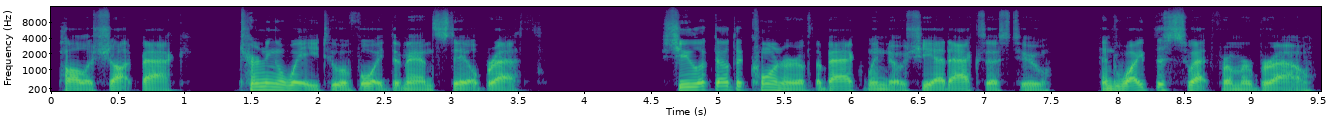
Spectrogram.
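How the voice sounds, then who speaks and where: A man's voice: low voice, moderate pace, no echo, studio quality. A man narrating a scripted short story as its reader.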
